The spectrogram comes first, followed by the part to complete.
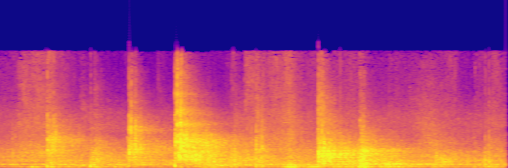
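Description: Hockey goalie's skate blades scraping the ice in about four sharp bursts of hiss as he pushes across the crease and drops to his pads, with dull thuds among them. The loudest scrape, a little over two seconds in, starts with a knock.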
